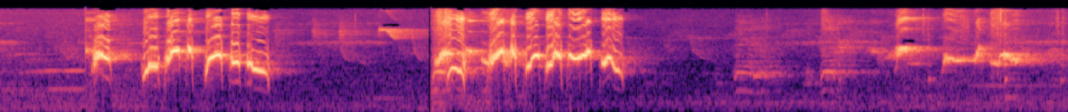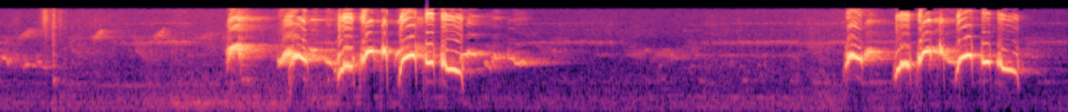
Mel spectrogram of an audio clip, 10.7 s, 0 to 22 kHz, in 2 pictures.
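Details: Morning training song of a red-whiskered bulbul, Vietnamese 'ché' style, 2024: lively chirping warbled phrases in bursts about every two seconds, some phrases longer and rolling, with softer notes between them and faint background rustle.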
